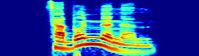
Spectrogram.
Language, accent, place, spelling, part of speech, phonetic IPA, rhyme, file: German, Germany, Berlin, verbundenem, adjective, [fɛɐ̯ˈbʊndənəm], -ʊndənəm, De-verbundenem.ogg
- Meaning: strong dative masculine/neuter singular of verbunden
